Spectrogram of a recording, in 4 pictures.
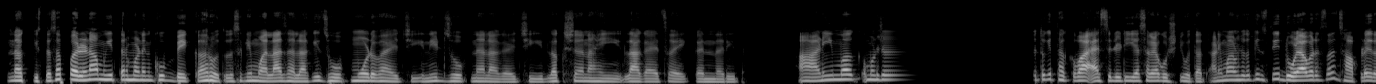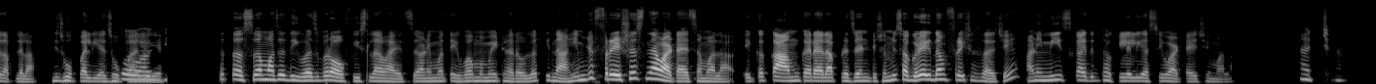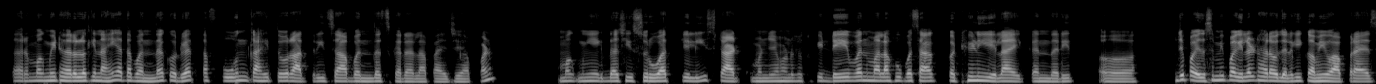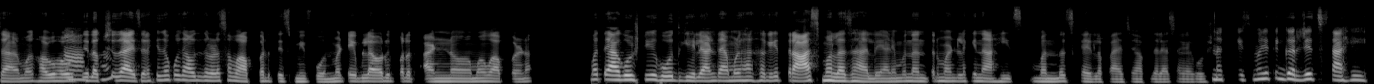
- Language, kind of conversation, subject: Marathi, podcast, झोपण्यापूर्वी फोन वापरणं टाळण्याची तुमची सवय आहे का?
- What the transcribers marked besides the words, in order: distorted speech; static; in English: "फ्रेशच"; in English: "फ्रेश"; tapping; horn; other background noise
